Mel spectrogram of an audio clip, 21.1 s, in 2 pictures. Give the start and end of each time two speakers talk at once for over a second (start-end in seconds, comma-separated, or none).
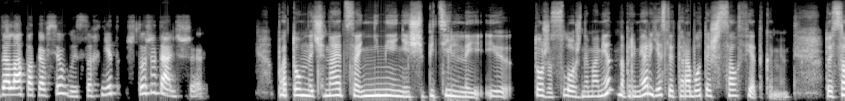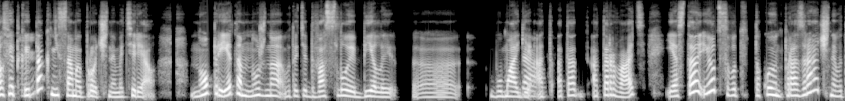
none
